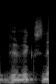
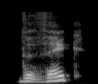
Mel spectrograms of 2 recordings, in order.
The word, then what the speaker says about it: Vivek: How do you pronounce uh, Vivek's name? Vivek rhymes with cake, Ramaswamy. Vivek Ramaswamy.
